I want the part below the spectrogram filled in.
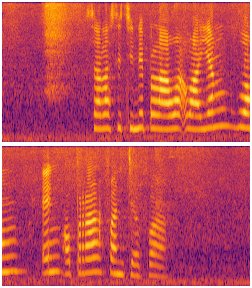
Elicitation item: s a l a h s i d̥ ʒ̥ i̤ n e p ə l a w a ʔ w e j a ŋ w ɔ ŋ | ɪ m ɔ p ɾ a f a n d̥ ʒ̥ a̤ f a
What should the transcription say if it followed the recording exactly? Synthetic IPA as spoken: s a l a h s i d̥ ʒ̥ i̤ n e p ə l a w a ʔ w a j a ŋ w ɔ ŋ | ɪ ŋ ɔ p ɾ a f a n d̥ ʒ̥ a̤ f a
